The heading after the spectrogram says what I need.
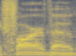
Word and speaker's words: Favreau: Favreau. I always say Favreau, but it's Favreau.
